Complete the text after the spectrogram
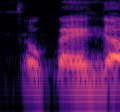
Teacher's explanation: महाप्राण ध्वनियों का उच्चारण उनके अमहाप्राण रूप में किया जाता है।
